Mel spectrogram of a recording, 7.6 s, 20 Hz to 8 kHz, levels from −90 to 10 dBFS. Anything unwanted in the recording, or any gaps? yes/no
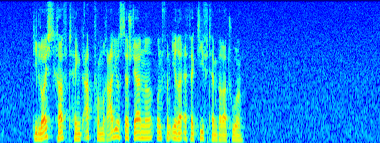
no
